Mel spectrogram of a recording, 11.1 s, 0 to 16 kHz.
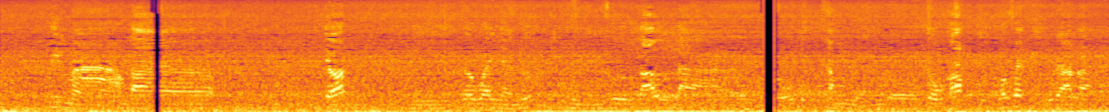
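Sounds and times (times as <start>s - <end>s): car engine and tyres rumbling: 0.0s - 11.0s.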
